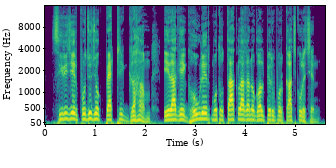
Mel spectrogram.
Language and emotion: Bengali, neutral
